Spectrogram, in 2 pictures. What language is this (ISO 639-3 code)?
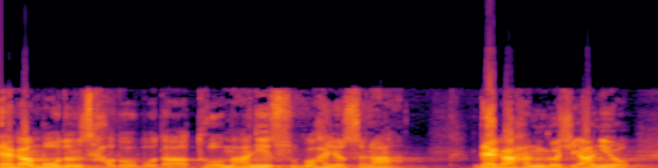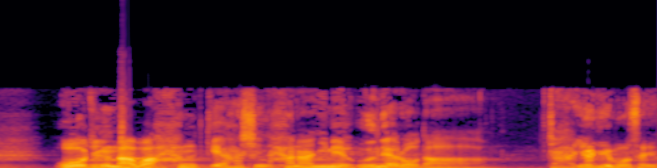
kor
